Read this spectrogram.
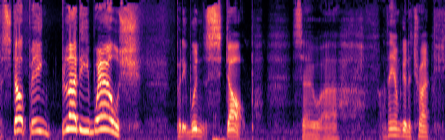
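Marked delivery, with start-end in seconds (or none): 0.0-2.1 very high, drawn-out, acted-out shout. Recounting being stuck in a Welsh accent, retelling shouting at oneself. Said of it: "I kept shouting at myself".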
